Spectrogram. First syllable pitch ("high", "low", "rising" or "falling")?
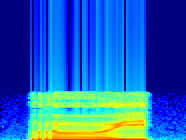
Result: rising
